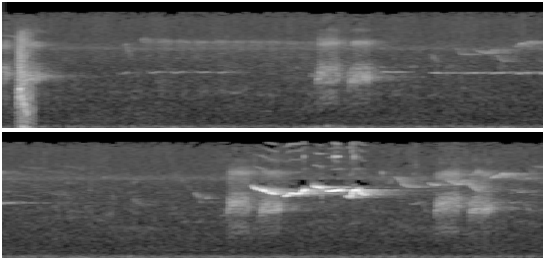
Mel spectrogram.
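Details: Wild jungle flycatcher (tledekan) song: after a sharp click, a long thin steady whistle and scattered soft notes, then a bright burst of rapid warbled, slurred high whistles.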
